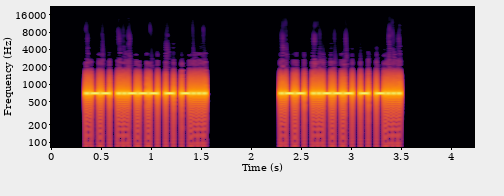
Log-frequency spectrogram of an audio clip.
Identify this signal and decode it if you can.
Morse code, heard as a keyed tone, about 44 wpm, 700 Hz. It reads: W2TB W2TB
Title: Easy Call Signs Repeated 2x - 45wpm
